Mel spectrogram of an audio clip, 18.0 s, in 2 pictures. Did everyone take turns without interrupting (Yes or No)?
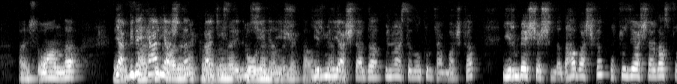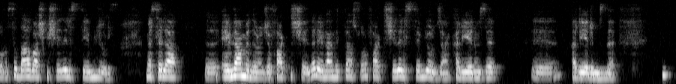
No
